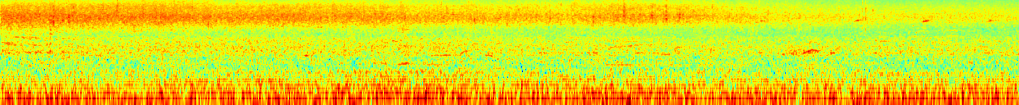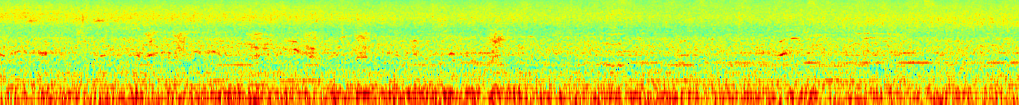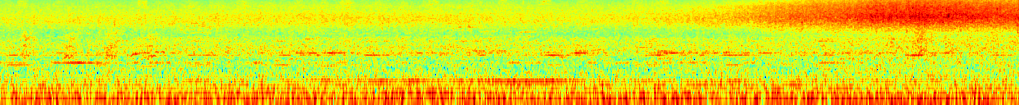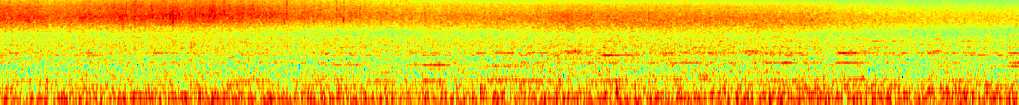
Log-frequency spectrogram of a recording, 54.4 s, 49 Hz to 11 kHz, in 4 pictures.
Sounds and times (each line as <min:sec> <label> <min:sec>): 0:00.0 lots of human activity in a distance 0:54.3
0:00.0 wind 0:54.3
